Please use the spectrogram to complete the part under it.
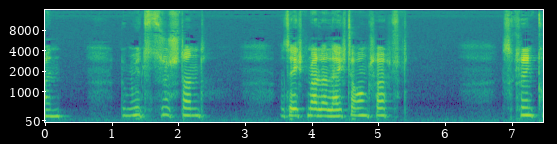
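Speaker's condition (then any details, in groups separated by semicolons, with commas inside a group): Spasticity from birth; multiple sclerosis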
